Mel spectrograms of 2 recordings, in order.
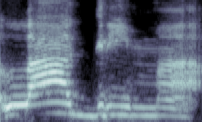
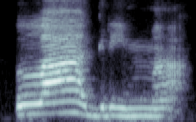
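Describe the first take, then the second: First: Slow "lágrima", force dropping after lá; fading stress demo. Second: Slow "lágrima" with lá hit hard; syllable stress demo. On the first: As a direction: let lágrima fade away after the strong lá. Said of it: "a força vai caindo". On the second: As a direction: stretch lágrima, punching the first syllable. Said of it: "qual é a sílaba mais forte". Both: Shown as a demonstration.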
